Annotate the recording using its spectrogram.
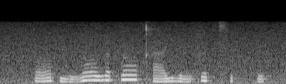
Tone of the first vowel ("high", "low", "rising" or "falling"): rising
